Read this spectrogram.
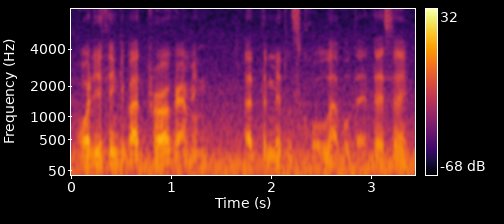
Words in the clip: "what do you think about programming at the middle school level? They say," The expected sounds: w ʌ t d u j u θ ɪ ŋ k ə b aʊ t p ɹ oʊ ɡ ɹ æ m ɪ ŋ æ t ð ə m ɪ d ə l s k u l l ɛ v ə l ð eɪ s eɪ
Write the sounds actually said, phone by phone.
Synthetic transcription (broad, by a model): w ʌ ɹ d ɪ j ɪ θ ɪ ŋ k ə b aʊ t p ɹ oʊ ɡ ɹ æ m ɪ ŋ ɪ t ð ə m ɪ d l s k u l l ɛ v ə l ð eɪ s eɪ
